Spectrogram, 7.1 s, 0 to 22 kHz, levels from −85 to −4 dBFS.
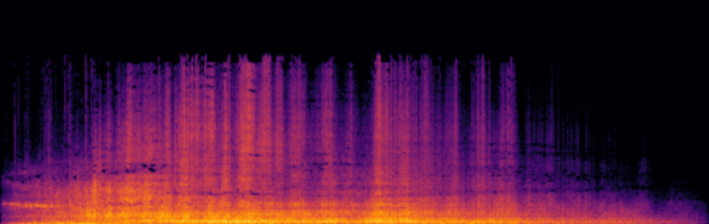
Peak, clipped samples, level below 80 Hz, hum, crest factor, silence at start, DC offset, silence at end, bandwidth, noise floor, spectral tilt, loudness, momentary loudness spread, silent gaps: -2 dBFS; under 0.1%; -32 dBFS; none; 16 dB; 0.05 s; under 0.1%; 0.55 s; 17 kHz; -46 dBFS; -5 dB/octave; -17 LUFS; 18 LU; none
